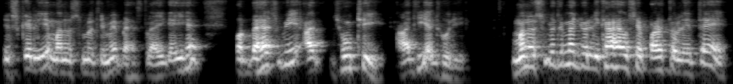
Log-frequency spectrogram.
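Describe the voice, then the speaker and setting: Emphatic man, slightly high voice. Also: animated, normal speed, warm tone, husky, muffled recording. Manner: emphatic and argumentative, with rhetorical questions. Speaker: speaker on religion and politics. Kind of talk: forceful lecture-style discourse.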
